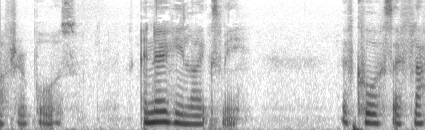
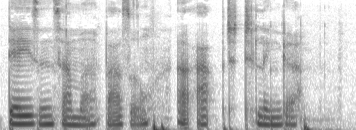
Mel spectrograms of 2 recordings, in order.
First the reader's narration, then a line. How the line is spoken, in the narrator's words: murmured Lord Henry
